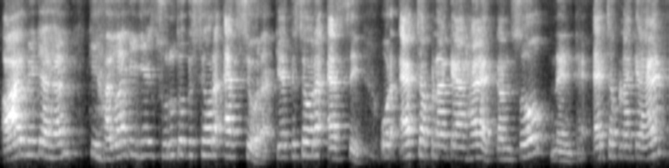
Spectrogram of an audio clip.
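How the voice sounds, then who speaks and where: A man's voice: high-pitched, normal speed, few pauses, a bit bright, distant mic. A man teaching an online grammar class. He asks the class a question and then answers it himself, and he repeats every point. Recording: echoey room, voice from off-mic.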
